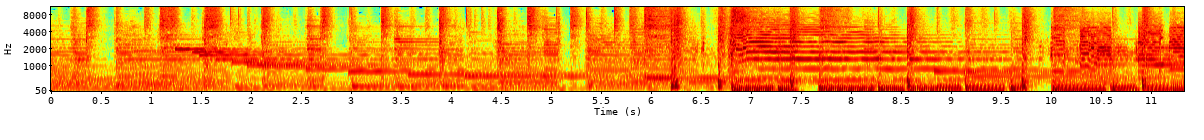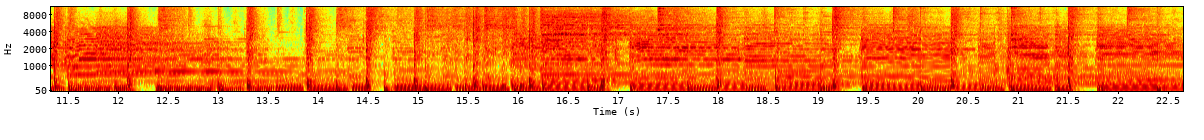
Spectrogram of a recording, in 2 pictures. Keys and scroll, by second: 1.3 ctrl+space, 9.1 space, 9.9 space, 12.1 ctrl+z, 16.2 space.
